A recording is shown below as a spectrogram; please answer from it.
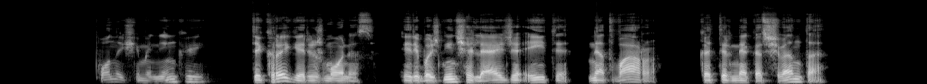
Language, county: Lithuanian, Vilnius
